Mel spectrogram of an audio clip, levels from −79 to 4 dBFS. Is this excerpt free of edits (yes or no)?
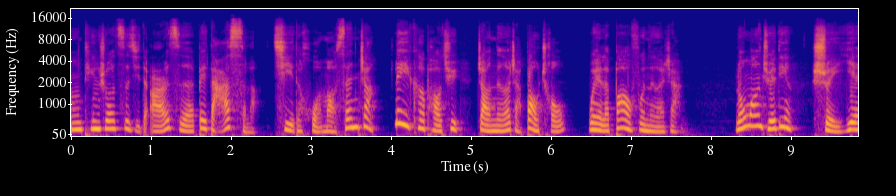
no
